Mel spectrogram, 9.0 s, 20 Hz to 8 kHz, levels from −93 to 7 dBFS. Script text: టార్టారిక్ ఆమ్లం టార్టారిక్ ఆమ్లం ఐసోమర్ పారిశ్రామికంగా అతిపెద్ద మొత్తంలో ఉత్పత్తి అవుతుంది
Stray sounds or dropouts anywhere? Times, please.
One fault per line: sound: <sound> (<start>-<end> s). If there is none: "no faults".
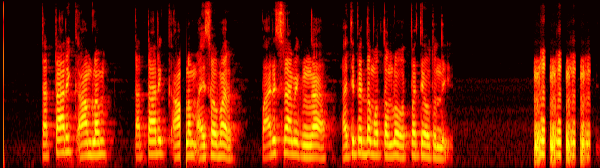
sound: dropout (2.7-2.8 s)
sound: laugh (8.0-8.9 s)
